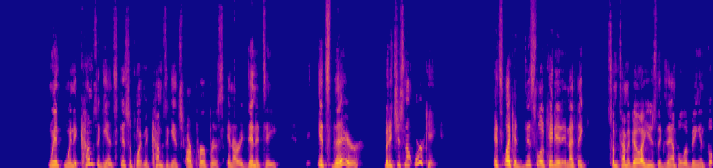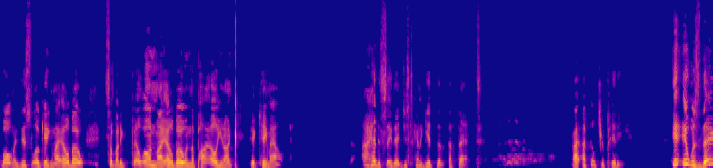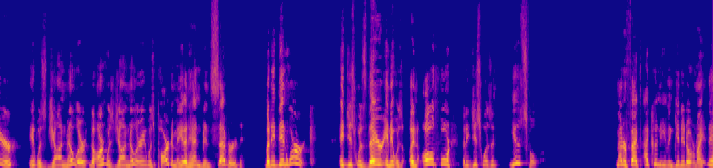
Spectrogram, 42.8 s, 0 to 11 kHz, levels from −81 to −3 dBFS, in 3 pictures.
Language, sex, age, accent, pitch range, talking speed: English, male, 50-69, American, 215-280 Hz, 175 wpm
